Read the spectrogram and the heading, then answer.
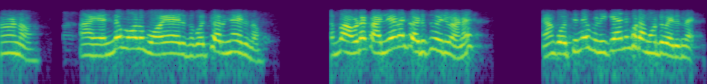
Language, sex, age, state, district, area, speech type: Malayalam, female, 45-60, Kerala, Kottayam, urban, conversation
